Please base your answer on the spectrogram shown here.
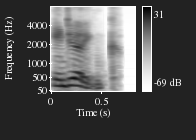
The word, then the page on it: India ink: Indian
